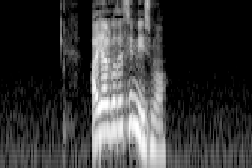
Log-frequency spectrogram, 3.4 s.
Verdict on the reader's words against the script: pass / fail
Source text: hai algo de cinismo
pass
